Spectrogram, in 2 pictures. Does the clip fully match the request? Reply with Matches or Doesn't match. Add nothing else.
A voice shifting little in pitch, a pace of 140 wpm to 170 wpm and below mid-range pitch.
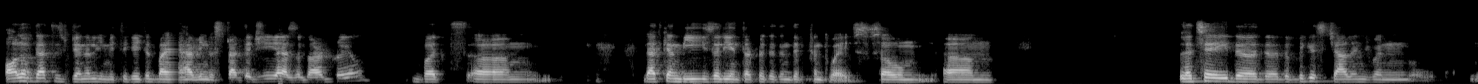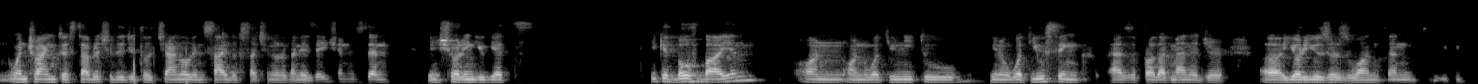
Matches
